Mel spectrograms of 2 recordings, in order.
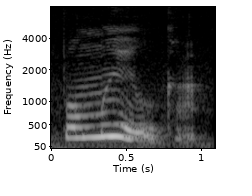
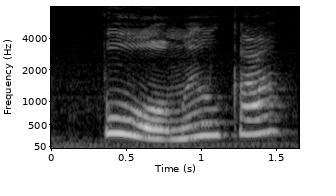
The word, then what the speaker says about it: помилка: з великої літери помилка це слово діти має два наголоси тому ми можемо сказати і помилка помилка предмет понеділок їжак перевірте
